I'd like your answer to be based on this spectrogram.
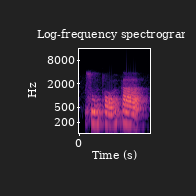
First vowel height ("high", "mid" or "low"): high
